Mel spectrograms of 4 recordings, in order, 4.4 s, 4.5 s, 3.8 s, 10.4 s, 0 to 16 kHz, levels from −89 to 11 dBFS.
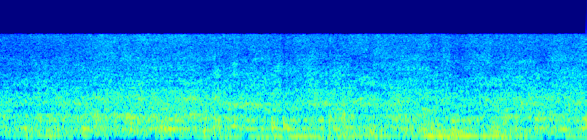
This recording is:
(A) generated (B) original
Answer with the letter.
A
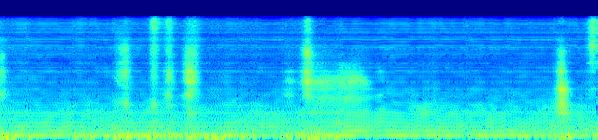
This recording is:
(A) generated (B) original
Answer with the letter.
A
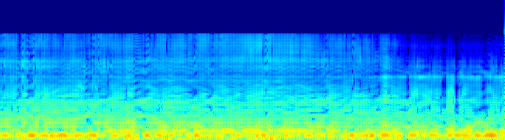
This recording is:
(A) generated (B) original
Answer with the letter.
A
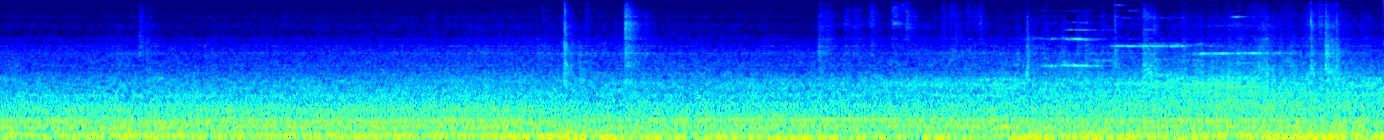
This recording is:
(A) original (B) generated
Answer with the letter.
B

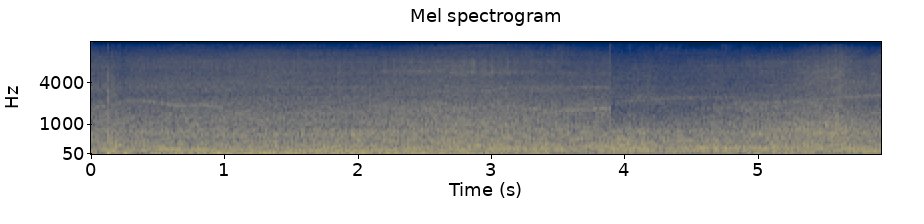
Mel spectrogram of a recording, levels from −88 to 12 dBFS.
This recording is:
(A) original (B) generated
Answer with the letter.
A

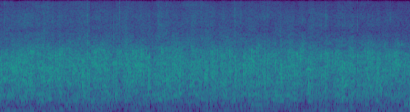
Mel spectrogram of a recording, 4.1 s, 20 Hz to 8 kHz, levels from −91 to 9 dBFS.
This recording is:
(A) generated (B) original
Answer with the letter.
A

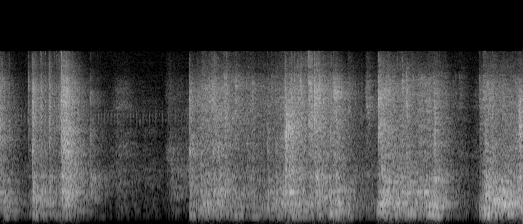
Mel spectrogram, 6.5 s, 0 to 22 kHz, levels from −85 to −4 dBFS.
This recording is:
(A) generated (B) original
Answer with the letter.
B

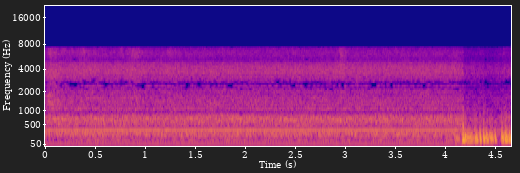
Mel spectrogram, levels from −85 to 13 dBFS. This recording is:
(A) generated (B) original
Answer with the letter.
B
